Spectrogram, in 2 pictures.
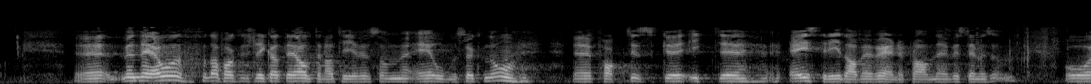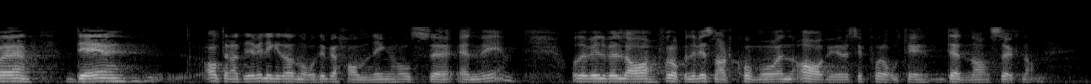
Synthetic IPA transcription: mɛnd̪ɛæɾjʊd̪ɑfɑk̚t̪ɪskʂɭiːkɑt̪̚d̪ɛɑlt̪ʰæɳɑt̪ʰiːʋəsɔmæɾɔmsøːkt̪noː | fɑk̚t̪ʰɪskʔɪkːəæɾɪst̪ɾiːd̪d̪ɑmɛʋæːɳəpʰlɑːnəbəst̪ɛmːəlsə̰nɔ | d̪ɛ | ɑ̰lt̪æɳɑt̪ʰiːʋəʋɪlɪɡːəd̪ɑnoːt̪ɪlbəhɑnd̪lɪŋhʊsɛnʋeː | ɔd̪ɛʋɪlʋɛld̪ɑfɔɾhoːpəɪʋiːsnɑːʈkʰɔmːəɔɛnɑːʋjøːɾəlsəɪfɔɾhɔlt̪ʰɪld̪ɛnːəsøːknɑd̪n

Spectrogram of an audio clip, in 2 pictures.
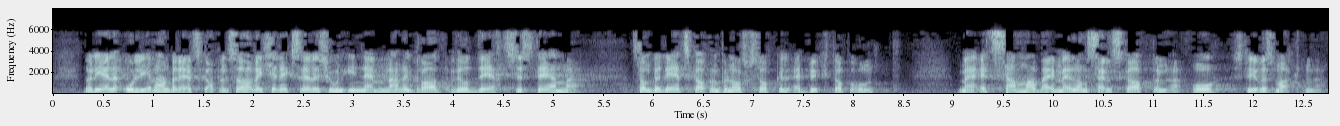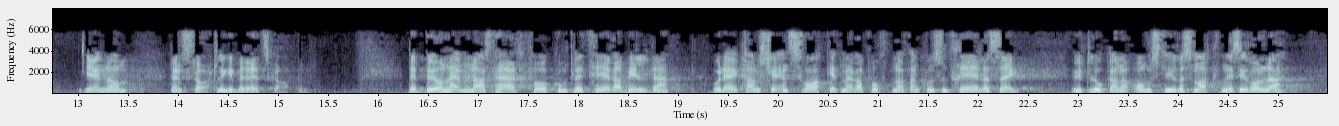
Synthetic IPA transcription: nɔʁd̪ɛjɛlːəɾʊljəʋɑnbəʁeːd̪skɑːpənsɔhɑʁɪçːəʁɪksʁɛʋɪʂuːn̩ɪnɛʋnɑnəɡʁɑːd̪ʋʉʁd̪eːʁt̪sʏst̪eːmə̰ | sɔmbəʁeːd̪skɑːpənpʰɔnɔʁsksɔkːəlæ̰bʏkt̪ɔpːʁʉnt̪ | mɛʔɛt̪sɑmɑʁbæɪmɛlːɔmsɛlskɑːpənə̰ɔst̪yːʁəsmɑkt̪ənə̰ | jɛnːɔmd̪̥ɛnst̪ɑːt̪lɪɡəbəʁeːd̪skɑ̰ːpən | d̪̥ɛbøʁnɛʋnɑst̪hæːʁfɔɾɔkʰʊmplɛt̪ʰeːɾɑbɪld̪əɔd̪ɛæɾkʰɑnʃəɛnsʋɑːkheːt̪mɛʁɑpʰʊʁt̪n̩ɑt̪hɑnkʰʊnsənt̪ʰʁeːʁəsɛɡ | ʉːt̪lʊkːɑnəʔɔmst̪yːʁəsmɑkt̪nəɪsɪnʁɔlːə

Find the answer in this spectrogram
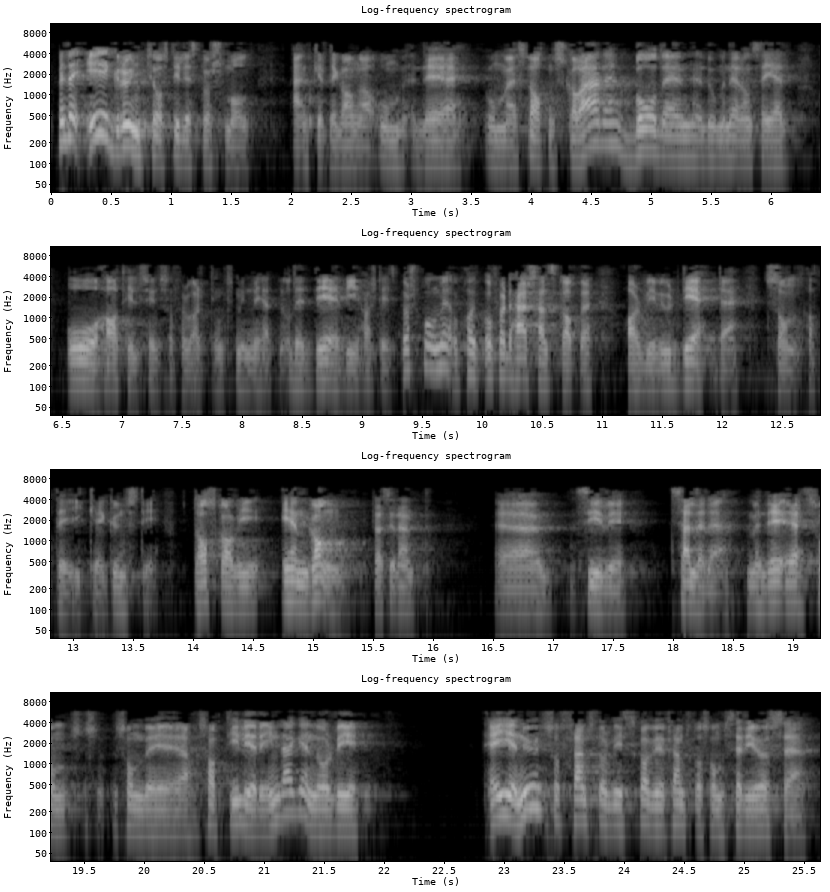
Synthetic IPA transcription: mɛnd̪ɛʔɛɾɡɾʉnːt̪ʰɪlɔst̪ɪlːəspœʂmoːl | ʔæ̰ŋkəlt̪əɡɑŋːə̰ʔʊmd̪ɛʊmst̪ɑːt̪n̩skɑlʋæːɾəboːd̪əɛnd̪ʊmɪneːɾɑnsɛɪəɾ | ʔɔhɑːt̪ʰɪlsyːnsɔfɔɾʋɑ̰lt̪nɪŋsmʏnd̪ɪhḛːt̪n̩ɔd̪ɛæɖ̪ɛʋɪhɑʂtɪlt̪spœʂmoːlmɛʔɔɔɔfɔɖɛhæːʂɛlskɑːpəhɑɾʋɪʋʉɖeːʈ̚d̪ɛ̰sɔnːɑ̰t̪̚d̪ɛʔɪkːəæɾɡʉnst̪ɪ̰ | d̪̥ɑskɑʋɪeːnɡɑŋpʰɾɛsɪd̪ɛnt̪ | siːəɾʋɪ | sɛlːəd̪ɛmɛnd̪ɛæsɔmsɔmʋɪɑhɑsɑk̚t̪ʰːiːlɪəɾəɪnlɛɡːənɔɾʋɪ | æɪəɳʉːsɔfɾɛmst̪oːɾʋɪskɑʋɪfɾɛmst̪oːsɔmsɛɾɪøːsə

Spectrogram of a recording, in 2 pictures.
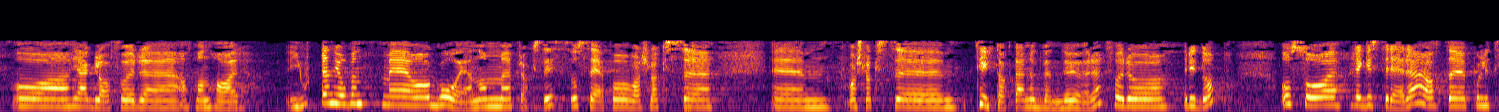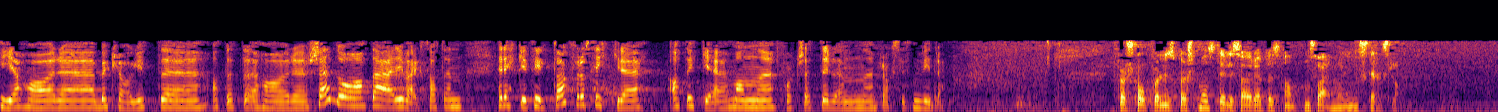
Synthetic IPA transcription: ʔɔjæɪæɾɡlɑːfɔɾɑ̰t̪mɑnɦɑɾ | jʊʈːd̪ɛnjɔbːənmɛɔɡoːɪjɛnːɔmpʰɾɑ̰ksɪsɔseːpʰɔʋɑːʂɭɑks | ʋɑːʂɑks | t̪ʰɪlt̪ʰɑːkd̪ɛæɳœd̪ʋɛnd̪ɪɔjøːɾəfɔɾɔɾʏd̪ːəɔpː | ʔɔsɔɾɛɡɪst̪ɾeːɾəɑt̪pʰʊlɪt̪ʰiːəɦɑɾbəkʰlɑːɡət̪ɑ̰t̪̚d̪ɛt̪ːəɦɑɾʂɛd̪ːɔɑt̪d̪ɛæɾɪʋæ̰ɾksɑt̪ːɛn | ɾɛkːət̪ʰɪlt̪ʰɑːkfɔɾɔsɪkɾə | ʔɑ̰t̪ːɪkːəmɑnfɔʈʂɛt̪ːəɖɛnpʰɾʔɑ̰ksɪsnʋiːd̪əɾə̰ | fœʂʈəɔpfœlnɪŋspœʂmoːlst̪ɪlːəsæʊɾɛpɾəsən̩t̪ʰɑnt̪n̩sʋæːɾmɑŋst̪ḛːnslɑ̰ː

